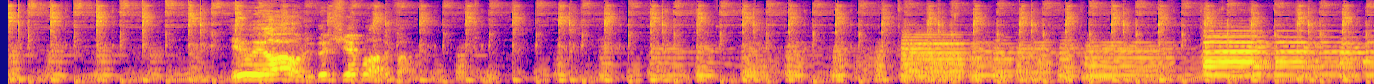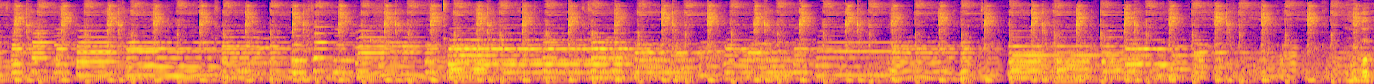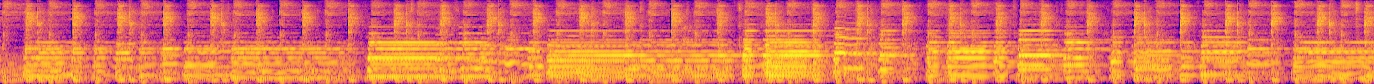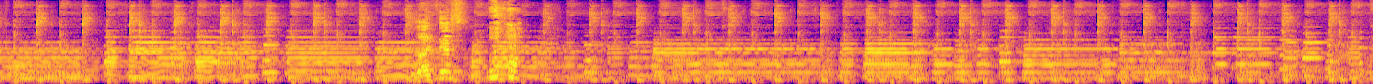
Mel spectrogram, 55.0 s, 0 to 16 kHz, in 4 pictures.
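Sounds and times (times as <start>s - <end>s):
electronic keyboard tune: 0.0s - 54.9s.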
